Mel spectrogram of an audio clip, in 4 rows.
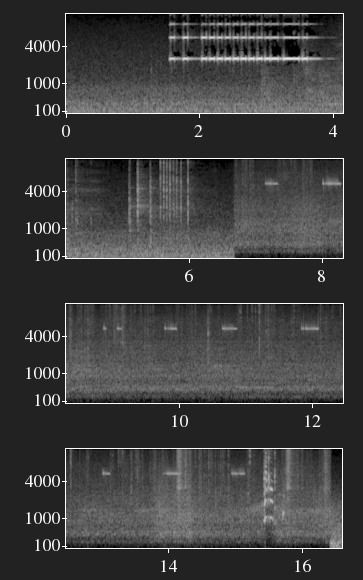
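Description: Digital torque wrench giving a loud, rapidly pulsing high beep for about two seconds, the signal that a cylinder head bolt has reached its set torque of 60 N·m. A few clicks follow, then faint short high chirps repeat every second or so.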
